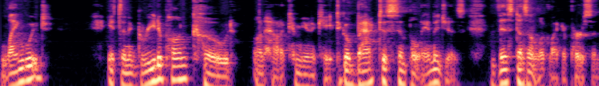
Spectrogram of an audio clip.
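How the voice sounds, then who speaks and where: Vocal fry in a dark, mellow tone. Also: man. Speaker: writing teacher. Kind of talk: educational lecture to camera. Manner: casual, conversational.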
